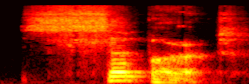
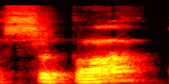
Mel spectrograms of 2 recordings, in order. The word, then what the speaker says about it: support: Apesar de que eles usam como sentido de apoio, então é support. O inglês britânico não traz o R na pronúncia. Então do inglês britânico, support, o bem longo, support.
